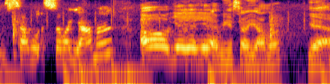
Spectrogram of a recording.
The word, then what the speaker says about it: Sawayama: I don't know how to pronounce her last name. Sawayama.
